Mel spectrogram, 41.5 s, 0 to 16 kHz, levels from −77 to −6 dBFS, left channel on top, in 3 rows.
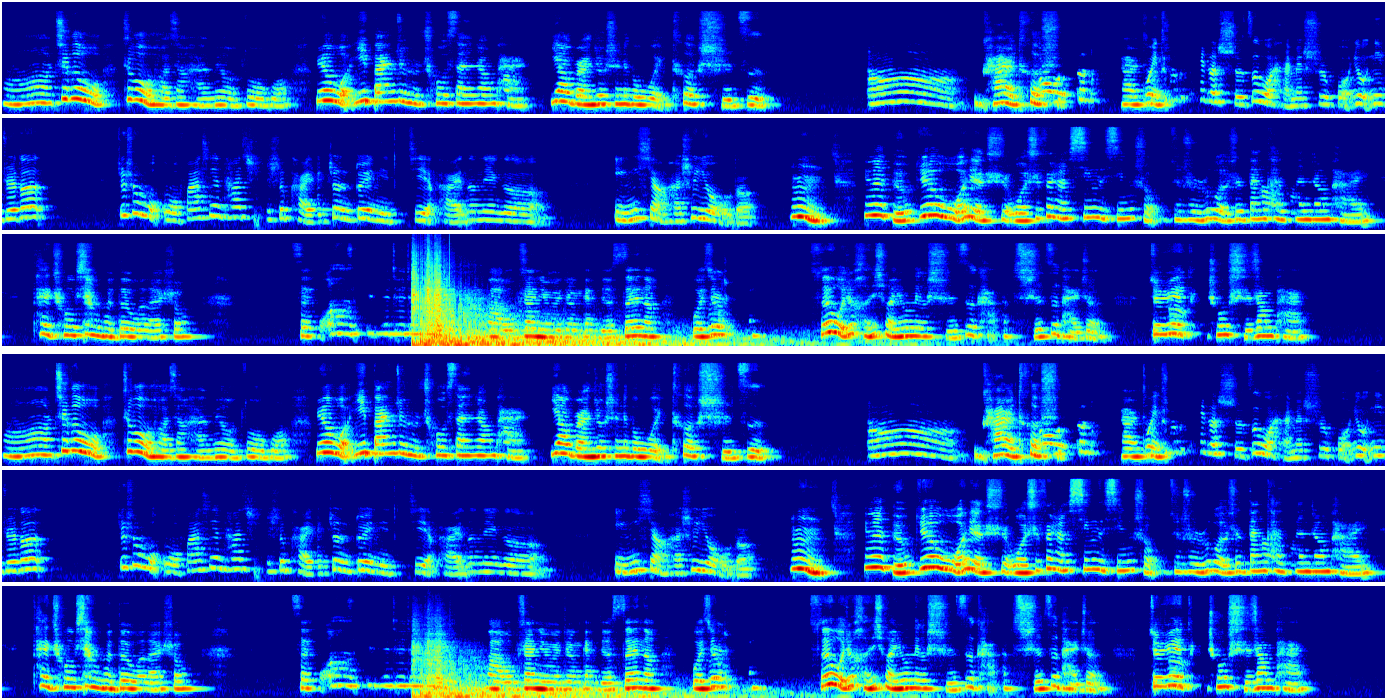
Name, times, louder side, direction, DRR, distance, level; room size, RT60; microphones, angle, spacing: voice 1, 0.0-7.7 9.7-10.5 11.2-11.7 21.7-27.6 28.0-29.9 30.6-30.8 32.5-34.9 35.2-35.3 35.8-38.7 39.1-39.5 39.8-40.8, right 2 dB, 25° right, 0.5 m, -23 dB
voice 2, 8.6-9.6 10.4-10.9 11.4-14.3 15.0-19.3 20.0-21.3 26.4-26.6 30.8-32.3 34.7-34.9 39.3-39.5, left 1 dB, 15° left, 0.8 m, -33 dB
Explosion, 31.8-37.1, left 5 dB, 70° left, 0.3 m, -29 dB
8.3 x 3.8 x 3.1 m
head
